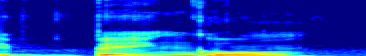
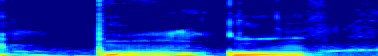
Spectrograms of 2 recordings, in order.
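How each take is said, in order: First: The first syllable sounds like 'ben'. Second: The first syllable sounds like 'bon'. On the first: The speaker calls it wrong. "I always feel weird when I say Bengal" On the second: The speaker calls it right. "apparently that's how you say it"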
